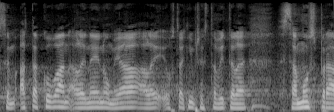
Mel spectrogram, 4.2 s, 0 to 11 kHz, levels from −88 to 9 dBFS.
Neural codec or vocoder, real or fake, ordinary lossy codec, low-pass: none; real; MP3, 48 kbps; 9.9 kHz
